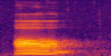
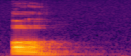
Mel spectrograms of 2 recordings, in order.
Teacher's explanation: one is the open sound which sounds o and one which is close that sounds o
